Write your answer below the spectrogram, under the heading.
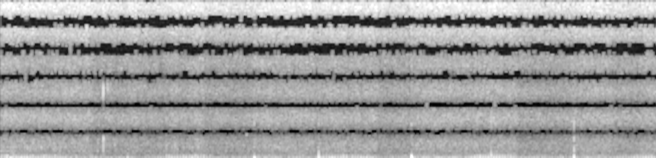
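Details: Felix, a pet cat, purring after being woken from a nap in a dark bedroom. A steady, low, rumbling purr runs continuously, with a faint grainy pulse and a few soft clicks.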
